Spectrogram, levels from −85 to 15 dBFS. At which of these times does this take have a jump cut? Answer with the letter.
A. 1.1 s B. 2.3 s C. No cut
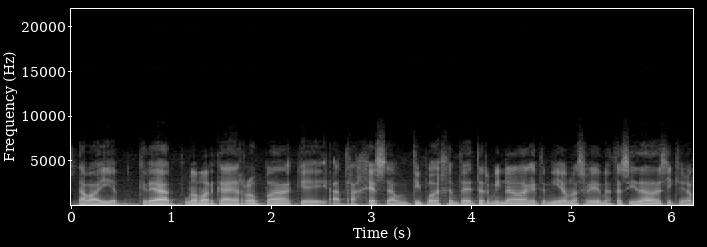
A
